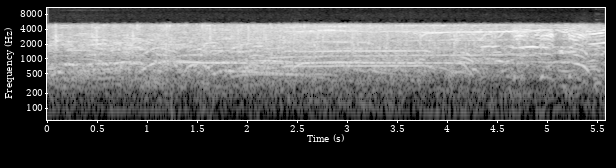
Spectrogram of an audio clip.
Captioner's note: cheering and applause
